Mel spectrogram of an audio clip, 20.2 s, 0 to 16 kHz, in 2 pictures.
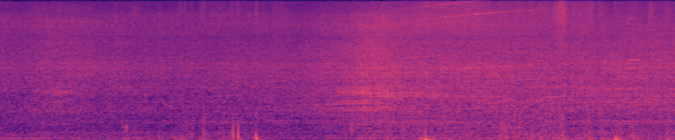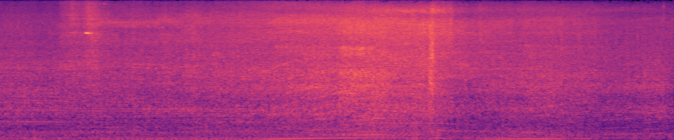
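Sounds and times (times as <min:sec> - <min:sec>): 
trucks and cars rumbling past a roundabout in Revel, France: 0:00.0 - 0:20.2
heavy vehicle air brake hiss: 0:11.0 - 0:11.8.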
